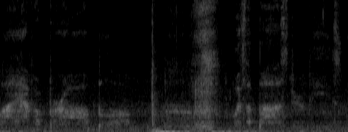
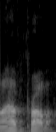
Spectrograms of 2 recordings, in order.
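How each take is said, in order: First: Mock-confessional whisper. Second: Said in the usual way. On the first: Player confessing an apostrophe habit, whispered. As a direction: whisper it like a guilty secret.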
